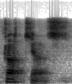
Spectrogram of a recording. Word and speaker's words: structure: Struck, like struck, yeah, Structure. struck, then chores. Chore. Struck or Chore.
